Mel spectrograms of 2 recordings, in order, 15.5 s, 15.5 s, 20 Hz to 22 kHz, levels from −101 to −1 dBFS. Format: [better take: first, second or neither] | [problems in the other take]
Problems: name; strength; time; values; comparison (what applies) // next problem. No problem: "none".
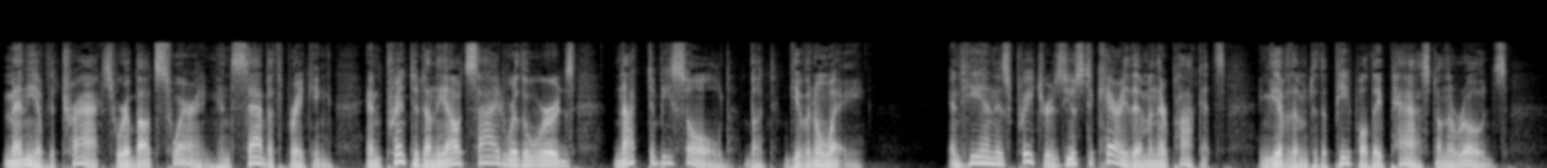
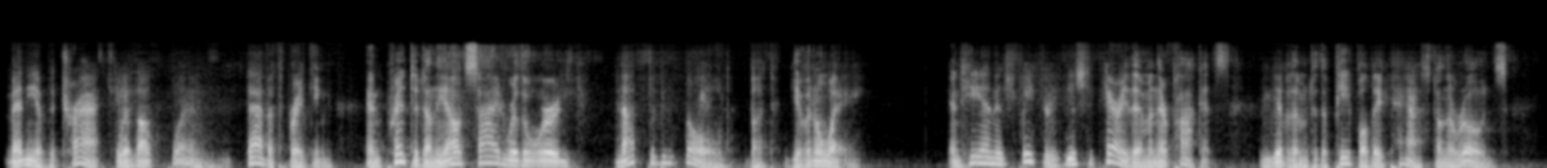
first | noise reduction (neural mask model DeepFilterNet 3)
